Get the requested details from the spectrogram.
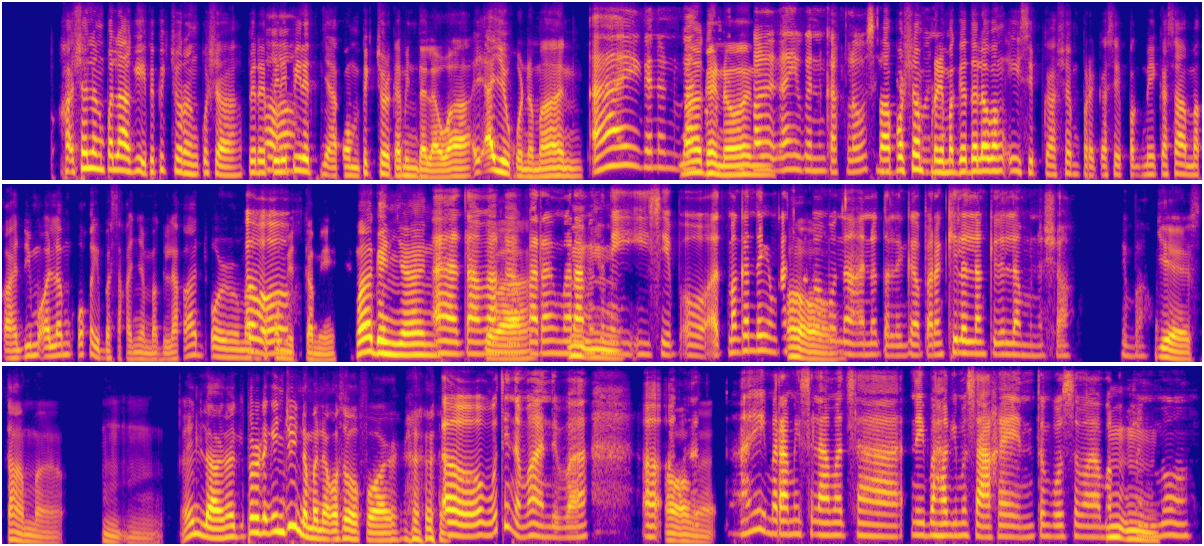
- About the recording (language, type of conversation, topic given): Filipino, unstructured, Anong uri ng lugar ang gusto mong puntahan kapag nagbabakasyon?
- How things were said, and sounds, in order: laugh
